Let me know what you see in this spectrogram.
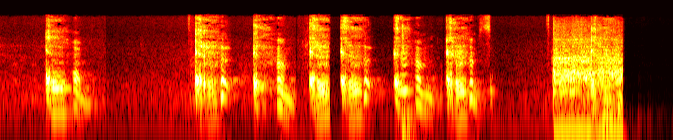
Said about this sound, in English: Well, Hillary, she can no longer answer any questions, folks. I'm sorry. She's had a wicked coughing spell.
